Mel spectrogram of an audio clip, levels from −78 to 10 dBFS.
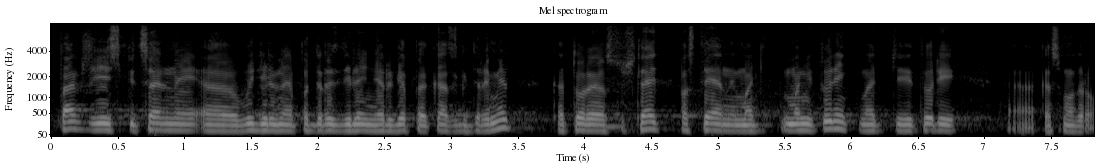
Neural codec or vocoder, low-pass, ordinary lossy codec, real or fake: codec, 16 kHz, 6 kbps, DAC; none; none; fake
